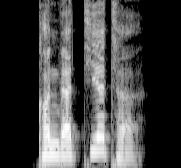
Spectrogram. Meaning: inflection of konvertieren: 1. first/third-person singular preterite 2. first/third-person singular subjunctive II
- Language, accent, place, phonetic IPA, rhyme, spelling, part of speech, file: German, Germany, Berlin, [kɔnvɛʁˈtiːɐ̯tə], -iːɐ̯tə, konvertierte, adjective / verb, De-konvertierte.ogg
